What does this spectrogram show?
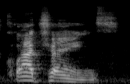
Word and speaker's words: quatrains: It's spelled QUATRAINS, just like trains.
